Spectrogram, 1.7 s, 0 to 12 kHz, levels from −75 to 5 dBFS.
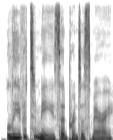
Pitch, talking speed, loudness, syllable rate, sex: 210 Hz, 245 wpm, -15 LUFS, 6.6 syllables/s, female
